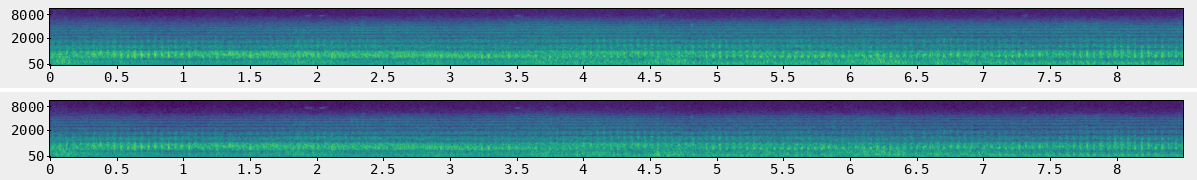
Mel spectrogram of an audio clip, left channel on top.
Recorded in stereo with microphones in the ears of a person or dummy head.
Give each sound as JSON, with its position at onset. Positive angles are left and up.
{"t": 0.0, "sound": "a helicopter", "side_deg": 10}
